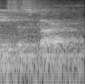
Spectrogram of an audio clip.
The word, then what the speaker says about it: Issachar: And she named him Issachar, which is actually pronounced Issachar, which I thought was interesting.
